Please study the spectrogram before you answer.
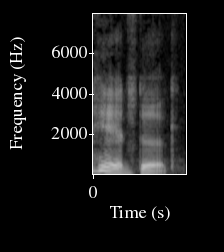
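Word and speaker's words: Hejduk: Milan Hajduk jersey card. Or as the Americans say, Milan Hajduk.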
